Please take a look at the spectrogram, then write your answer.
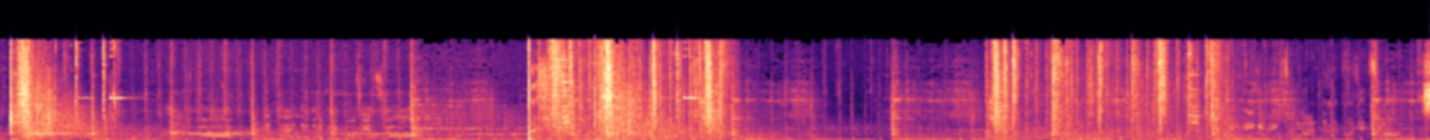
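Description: Rapid, sustained gunfire from Wolfenstein: The Old Blood, on the level "The Bridge": dense bursts of shots and heavy booms that rarely let up, loud and close, while someone talks over the fighting.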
